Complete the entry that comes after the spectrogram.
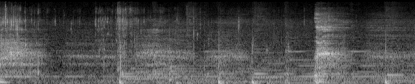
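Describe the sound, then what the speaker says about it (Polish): Water is poured over a freshly caught 13.5 kg carp at a gravel pit on a hot summer day. Close, uneven splashes and trickles come in several bursts, with a soft throat sound in between. "Jest ciepło, musimy polewać wodę"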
